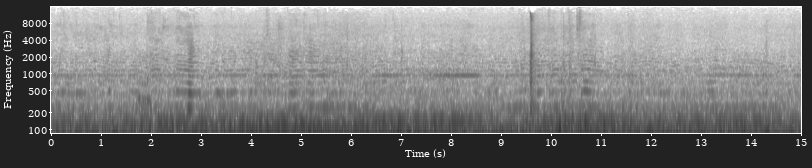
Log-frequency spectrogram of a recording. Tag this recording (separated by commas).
Animal, Insect, Buzz, Wild animals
